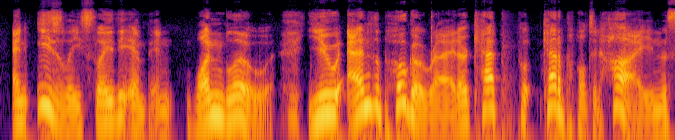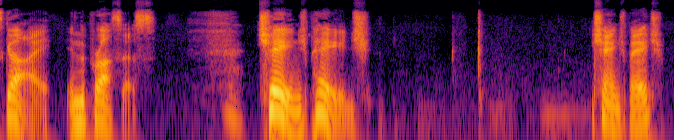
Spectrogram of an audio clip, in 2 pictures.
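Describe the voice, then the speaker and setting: A man's voice: mid-range voice, dry recording. A man narrating as host of a reader's theater, theatrical in the story and casual in asides, on a slightly dull recording.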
